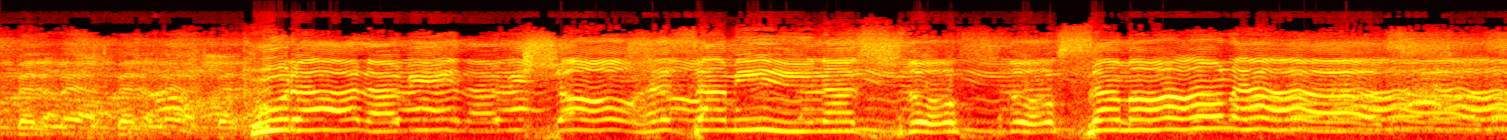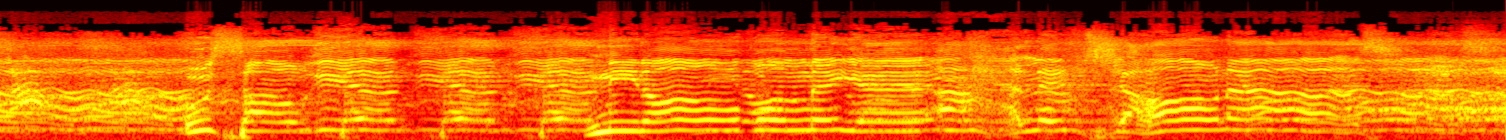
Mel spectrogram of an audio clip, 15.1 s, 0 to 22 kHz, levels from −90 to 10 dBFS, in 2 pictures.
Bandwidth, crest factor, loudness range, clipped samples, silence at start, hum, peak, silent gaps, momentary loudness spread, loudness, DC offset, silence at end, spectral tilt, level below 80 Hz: 16 kHz; 10 dB; 1 LU; 0.2%; 0 s; none; 0 dBFS; none; 4 LU; -8 LUFS; 0.2%; 0 s; -1 dB/octave; -44 dBFS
